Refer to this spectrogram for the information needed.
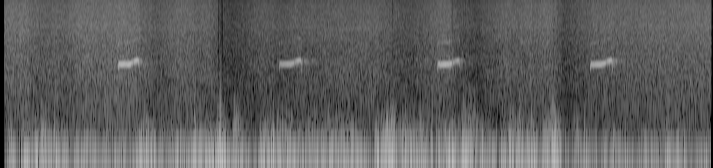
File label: Lurocalis semitorquatus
